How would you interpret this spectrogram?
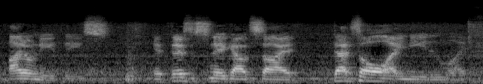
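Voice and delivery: low, subdued hero line; low-voiced Romeo. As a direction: keep it down low, like a brooding character. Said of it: "he's like".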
